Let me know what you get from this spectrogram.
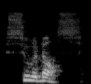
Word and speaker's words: Suhadolc: It wasn't the worst, Stuart, but when you have a last name like mine, it gets massacred all the time. It's actually pronounced Suhadolc.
